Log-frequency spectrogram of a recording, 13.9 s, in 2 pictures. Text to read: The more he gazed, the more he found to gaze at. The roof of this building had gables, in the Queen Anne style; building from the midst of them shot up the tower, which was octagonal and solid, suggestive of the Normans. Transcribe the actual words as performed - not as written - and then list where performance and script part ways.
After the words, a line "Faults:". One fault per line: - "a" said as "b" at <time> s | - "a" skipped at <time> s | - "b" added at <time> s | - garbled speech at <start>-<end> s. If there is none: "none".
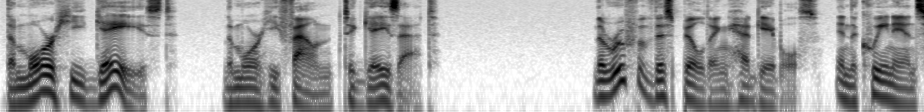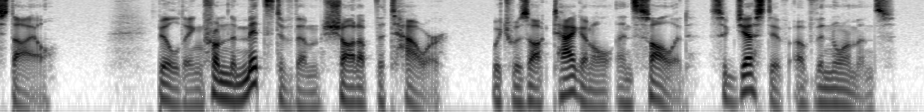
The more he gazed, the more he found to gaze at. The roof of this building had gables, in the Queen Anne style; building from the midst of them shot up the tower, which was octagonal and solid, suggestive of the Normans.
Faults:
none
